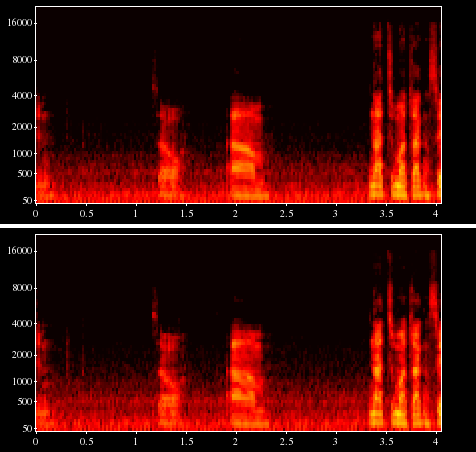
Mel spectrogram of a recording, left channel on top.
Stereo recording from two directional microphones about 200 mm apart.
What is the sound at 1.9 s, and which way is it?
Speech, 20° left (ahead or behind).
